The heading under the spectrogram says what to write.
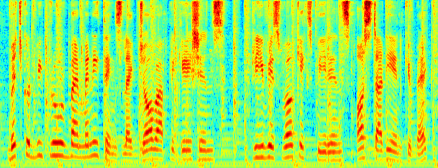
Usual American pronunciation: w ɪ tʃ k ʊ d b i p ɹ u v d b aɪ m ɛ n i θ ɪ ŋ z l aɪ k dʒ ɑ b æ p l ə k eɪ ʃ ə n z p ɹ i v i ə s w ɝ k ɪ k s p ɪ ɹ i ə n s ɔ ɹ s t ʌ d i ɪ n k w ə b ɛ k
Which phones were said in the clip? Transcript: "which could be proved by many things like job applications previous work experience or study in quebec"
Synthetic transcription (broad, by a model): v ɪ tʃ k ʊ d b i p ɹ u v d b aɪ m ɛ n i t ɪ ŋ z l aɪ k dʒ ɑ b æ p l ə k eɪ ʃ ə n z p ɹ i v i ə s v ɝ k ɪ k s p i ɹ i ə n s ɔ ɹ s t ʌ d i ɪ n k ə b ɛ k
